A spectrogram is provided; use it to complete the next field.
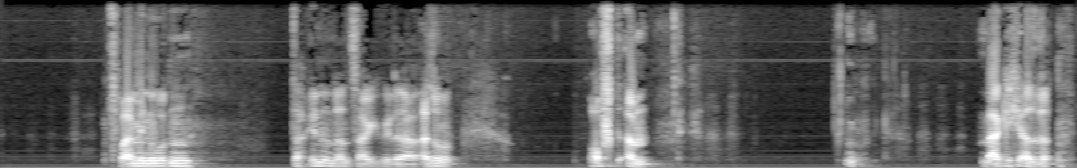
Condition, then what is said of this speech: Stuttering. Und also ich habe oft auch dann im ersten Kennenlernen gleich dann gesagt, ja, ich habe da ein Problem mit dem Stottern.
